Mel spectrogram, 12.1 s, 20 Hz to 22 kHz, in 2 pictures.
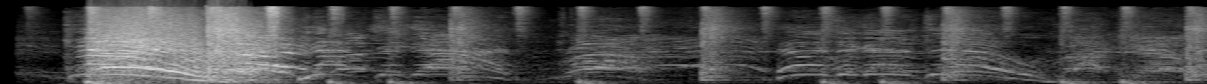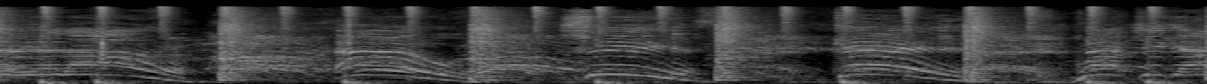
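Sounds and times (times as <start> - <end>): distorted singer shout: 0.3 - 5.1
low drum thumps: 0.4 - 2.1.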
